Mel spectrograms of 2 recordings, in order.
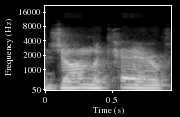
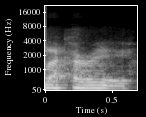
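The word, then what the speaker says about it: le Carré: clinical spook speak that john mccair fans with laptop um john la carre i think it's actually pronounced fans lapped up and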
